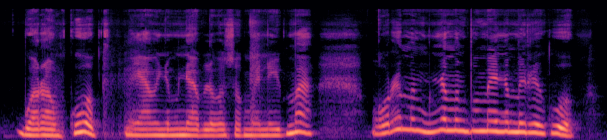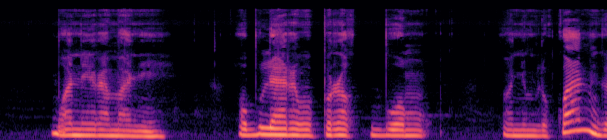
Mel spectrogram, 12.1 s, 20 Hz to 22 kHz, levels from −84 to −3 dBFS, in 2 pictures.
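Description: Nothing technical goes wrong anywhere in this bit of speech, so there's really nothing to flag here.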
